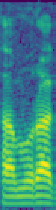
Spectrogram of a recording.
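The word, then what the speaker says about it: سامراء: اور مزار مبارک اصل تلفظ تو ہے سرہ من رہا، آج کل اسے سامورا کہتے ہیں.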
